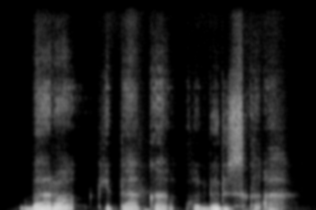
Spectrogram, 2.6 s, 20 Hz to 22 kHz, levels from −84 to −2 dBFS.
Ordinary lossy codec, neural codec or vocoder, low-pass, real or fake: none; codec, 44.1 kHz, 2.6 kbps, DAC; none; fake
